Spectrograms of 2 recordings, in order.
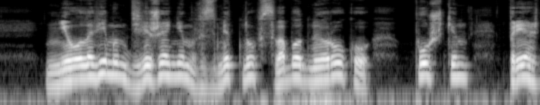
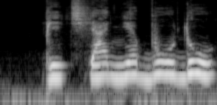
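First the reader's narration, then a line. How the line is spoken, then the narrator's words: Desperate whisper. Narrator (Russian): прошептала она с бледным, отчаянным лицом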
